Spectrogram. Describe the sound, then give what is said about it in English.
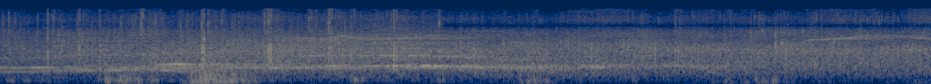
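Audience applause at a church service welcomes a pastor, with a sustained, even wash of clapping from a crowd that holds fairly steady at a moderate level. “Can you give it up for Pastor Nate this morning?”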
